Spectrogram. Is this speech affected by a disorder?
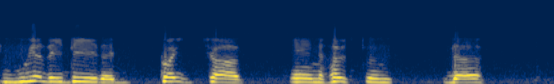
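Yes: cerebral palsy; balance and posture.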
